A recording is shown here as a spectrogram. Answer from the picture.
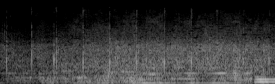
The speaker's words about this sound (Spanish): Y más aplausos cuando desde una ventana lanzan una sábana.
